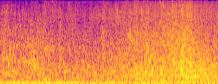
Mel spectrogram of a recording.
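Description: Sea water sloshes and splashes steadily around a small rowboat on a shallow sea as someone scoops up seawater and splashes it at the rower, a soft continuous wash of water that swells slightly toward the end, with no voices.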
